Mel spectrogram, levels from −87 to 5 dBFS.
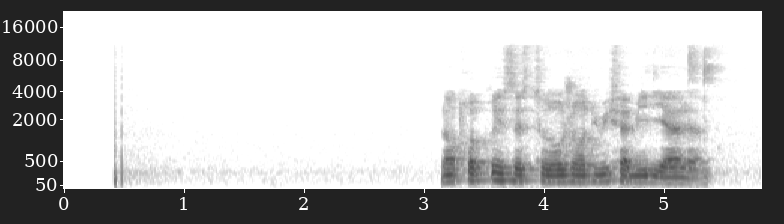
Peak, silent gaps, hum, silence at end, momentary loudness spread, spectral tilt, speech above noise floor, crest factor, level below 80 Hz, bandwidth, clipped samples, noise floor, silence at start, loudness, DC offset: -14 dBFS; none; none; 0.4 s; 23 LU; -7 dB/octave; 46 dB; 20 dB; -66 dBFS; 11.5 kHz; under 0.1%; -76 dBFS; 3.15 s; -31 LUFS; under 0.1%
